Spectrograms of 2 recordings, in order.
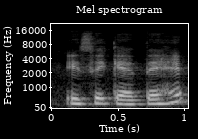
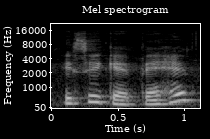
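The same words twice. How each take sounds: The two takes are said the same way.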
